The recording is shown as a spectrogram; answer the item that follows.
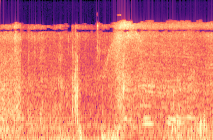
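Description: Outdoor ambience: wind on the microphone with faint voices of people talking in the background.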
